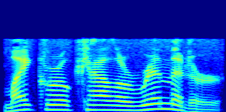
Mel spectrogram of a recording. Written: microcalorimeter

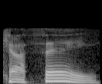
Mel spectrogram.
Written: Cathay

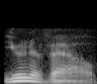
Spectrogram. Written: univalve

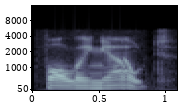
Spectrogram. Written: falling-out

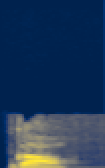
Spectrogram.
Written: gow

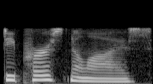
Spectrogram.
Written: depersonalize

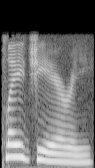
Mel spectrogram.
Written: plagiary

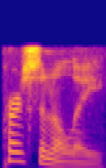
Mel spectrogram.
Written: personally

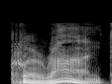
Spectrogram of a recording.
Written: courante

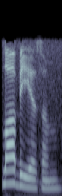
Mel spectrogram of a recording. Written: lobbyism

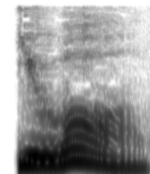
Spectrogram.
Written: you all

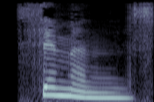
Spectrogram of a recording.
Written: Symonds

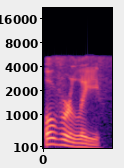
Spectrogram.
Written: overleaf

